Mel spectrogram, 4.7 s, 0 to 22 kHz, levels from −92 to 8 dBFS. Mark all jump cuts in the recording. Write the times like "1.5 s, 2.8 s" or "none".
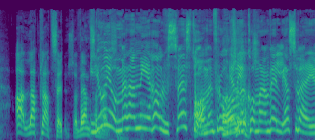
0.9 s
